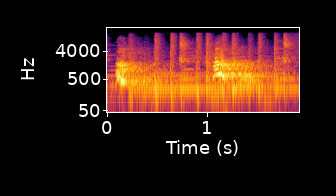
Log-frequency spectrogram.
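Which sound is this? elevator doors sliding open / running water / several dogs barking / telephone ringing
several dogs barking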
